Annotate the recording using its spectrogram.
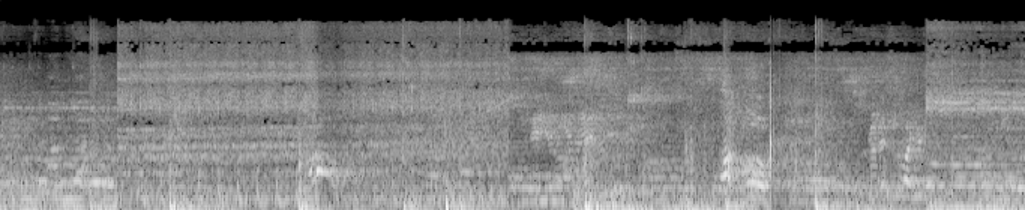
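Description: Background music with vocals, with a basketball bouncing on a hardwood gym floor, a few sharp thuds spread through it.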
